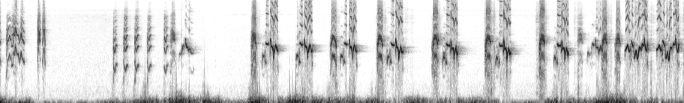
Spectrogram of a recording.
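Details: Sooty-headed bulbul, a caged-style songbird in strong form, starting with a few chirps and a soft rapid stutter, then loud bubbly warbled phrases repeated steadily about twice a second.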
